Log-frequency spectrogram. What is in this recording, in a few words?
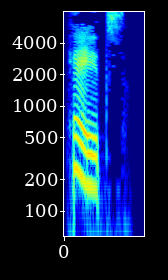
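"hates", English, uk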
